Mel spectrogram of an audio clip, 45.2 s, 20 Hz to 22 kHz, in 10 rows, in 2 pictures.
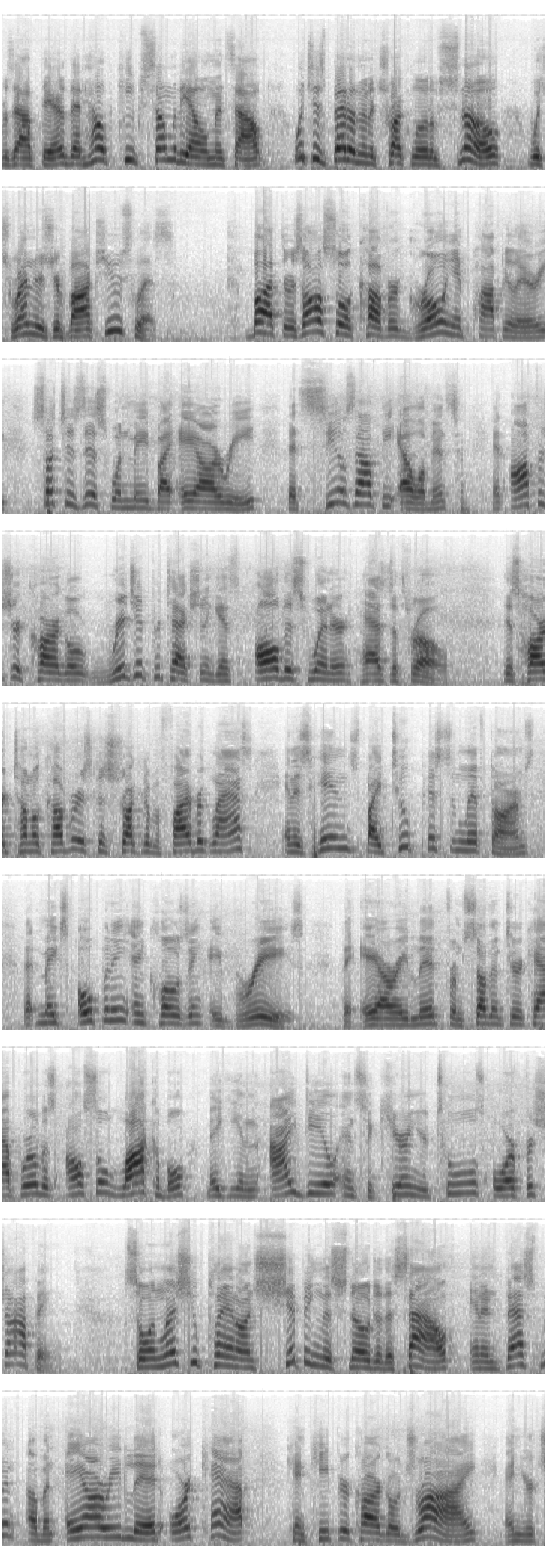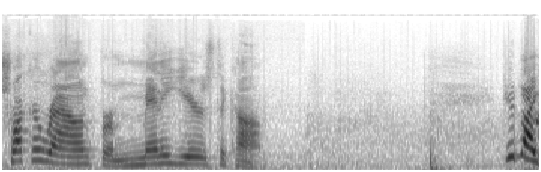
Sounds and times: Speech: 0.0s - 43.0s, 44.9s - 45.2s.

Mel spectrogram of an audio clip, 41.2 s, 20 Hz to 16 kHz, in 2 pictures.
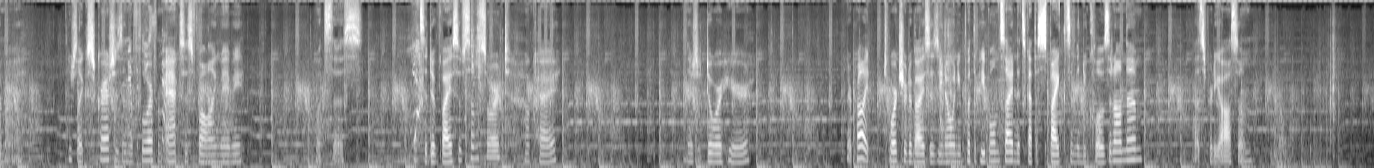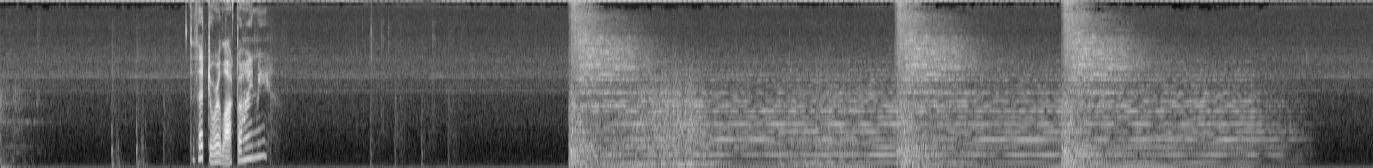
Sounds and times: Music: 0.0s - 21.5s, 29.1s - 40.5s
Speech: 1.0s - 3.6s, 4.7s - 5.4s, 6.1s - 8.4s, 10.3s - 11.3s, 12.7s - 17.2s, 17.9s - 18.8s, 23.4s - 24.8s.

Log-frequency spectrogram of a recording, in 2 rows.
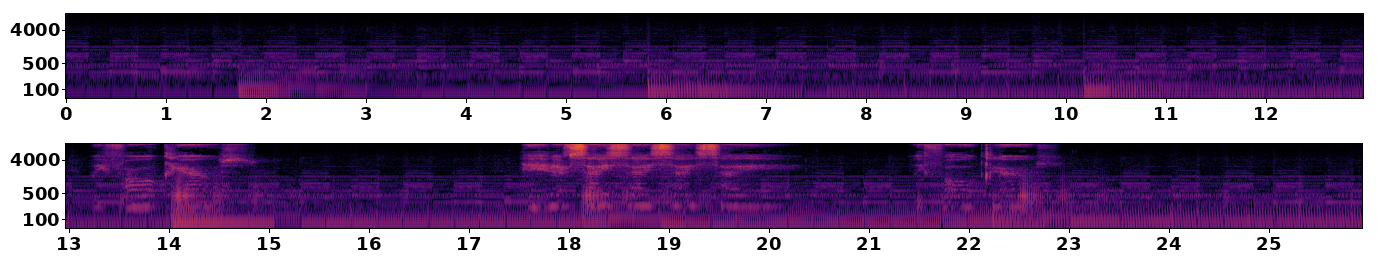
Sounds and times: Music: 0.0s - 25.9s.

